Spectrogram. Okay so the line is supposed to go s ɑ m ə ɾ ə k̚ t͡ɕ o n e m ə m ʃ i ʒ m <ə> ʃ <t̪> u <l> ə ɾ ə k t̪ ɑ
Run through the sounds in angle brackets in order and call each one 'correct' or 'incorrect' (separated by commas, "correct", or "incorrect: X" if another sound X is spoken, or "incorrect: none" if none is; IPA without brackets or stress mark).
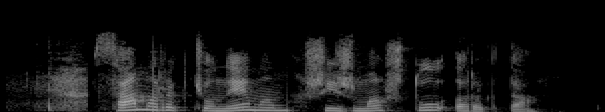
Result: incorrect: ɑ, correct, correct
